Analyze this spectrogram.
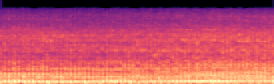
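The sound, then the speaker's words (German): Quad bike engines roaring in the desert, a loud, steady, buzzing mechanical drone that swells slightly toward the end, with no voices. “Und damit geben die beiden Amerikanerinnen und ihre Begleiter Gas und donnern mit ihren Quads durch die Wüste davon.”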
